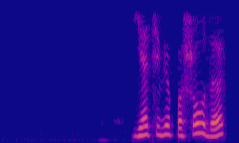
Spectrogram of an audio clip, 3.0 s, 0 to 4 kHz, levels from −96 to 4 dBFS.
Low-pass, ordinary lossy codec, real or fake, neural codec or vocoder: 3.6 kHz; MP3, 24 kbps; fake; codec, 16 kHz, 4 kbps, FunCodec, trained on LibriTTS, 50 frames a second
